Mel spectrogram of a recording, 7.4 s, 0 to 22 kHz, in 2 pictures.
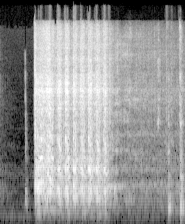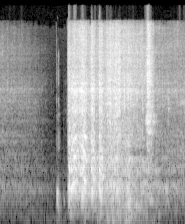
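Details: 1974 Dodge Dart Swinger that sat a while, after adding fuel: rapid even cranking about three beats a second, stops, cranks again without catching; slow start, owner suspects sticking starter Bendix or missing flywheel tooth.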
